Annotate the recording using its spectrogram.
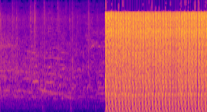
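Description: Sampled machine-gun fire in a dubstep track: after a quiet stretch, a sudden, very loud rapid-fire burst begins about halfway in, with many shots a second.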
